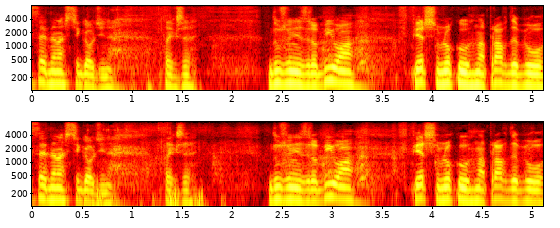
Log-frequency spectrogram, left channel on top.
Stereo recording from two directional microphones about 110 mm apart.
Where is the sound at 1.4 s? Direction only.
80° left.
